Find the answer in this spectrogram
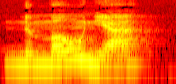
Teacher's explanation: Right, this word begins with a P and then an N. Again, we don't pronounce the P. We start the word with an N. We say pneumonia, even though we have a P at the beginning. · Term: silent P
